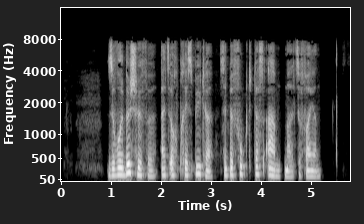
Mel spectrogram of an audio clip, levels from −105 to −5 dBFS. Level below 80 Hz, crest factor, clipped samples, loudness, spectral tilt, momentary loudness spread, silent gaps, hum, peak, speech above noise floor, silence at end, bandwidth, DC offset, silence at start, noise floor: -56 dBFS; 20 dB; under 0.1%; -22 LUFS; -5 dB/octave; 11 LU; none; none; -2 dBFS; 43 dB; 0.6 s; 8.2 kHz; under 0.1%; 0.95 s; -64 dBFS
